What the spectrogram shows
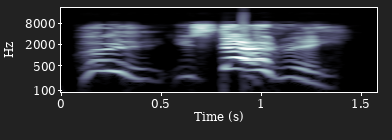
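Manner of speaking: shrill, loud, panicked shriek. Voicing a stabbed thug in a fight: panicked stabbed thug. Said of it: "he gets all panicked".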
